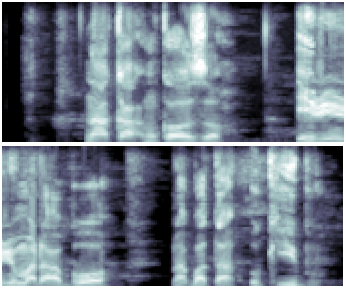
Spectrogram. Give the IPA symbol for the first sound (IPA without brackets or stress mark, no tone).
n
